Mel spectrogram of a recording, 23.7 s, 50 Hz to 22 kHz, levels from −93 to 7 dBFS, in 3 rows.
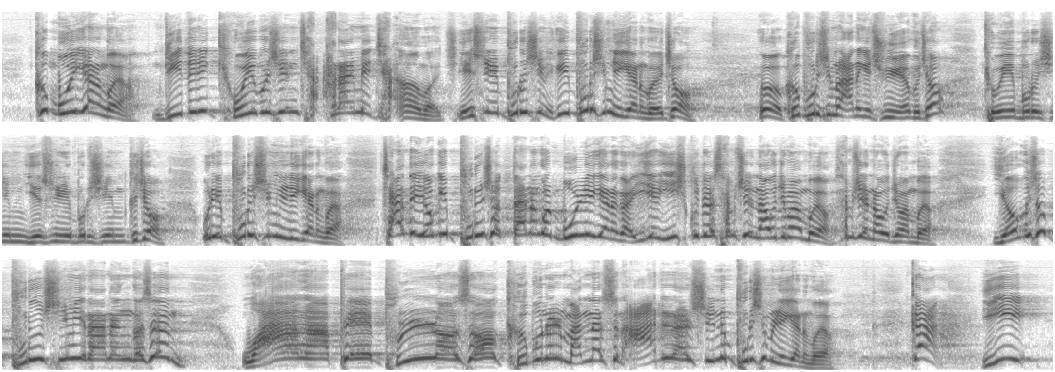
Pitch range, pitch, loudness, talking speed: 280-420 Hz, 380 Hz, -26 LUFS, 415 characters per minute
